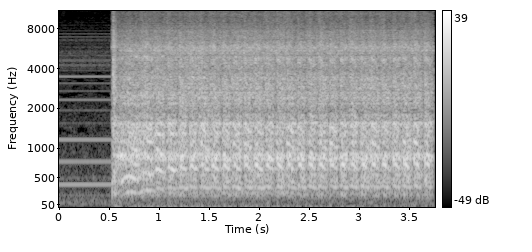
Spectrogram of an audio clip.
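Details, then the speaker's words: 1991 Mercedes-Benz 420 SEL (W126), cranking with engine disabled on a newly installed Deka Intimidator AGM group 49 battery, voltmeter connected; brisk, even cranking about three compressions a second without slowing: normal cranking, strong battery. "we'll see how it sounds and also see how long it will crank for"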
